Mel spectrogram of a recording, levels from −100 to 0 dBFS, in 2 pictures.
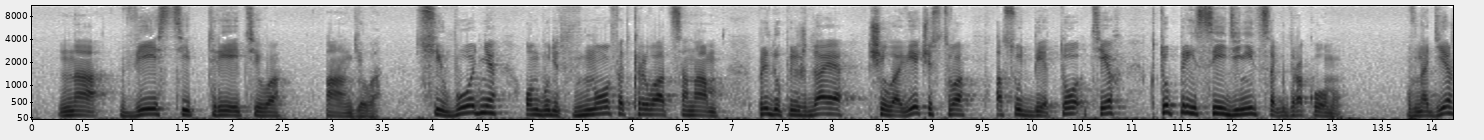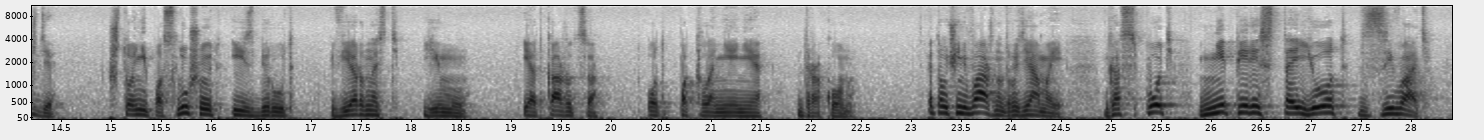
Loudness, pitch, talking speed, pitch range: -14 LUFS, 130 Hz, 90 wpm, 110-160 Hz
